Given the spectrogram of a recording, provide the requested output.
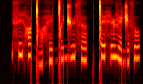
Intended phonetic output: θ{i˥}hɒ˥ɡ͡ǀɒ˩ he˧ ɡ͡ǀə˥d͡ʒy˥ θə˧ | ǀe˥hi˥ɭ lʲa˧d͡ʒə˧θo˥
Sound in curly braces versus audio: correct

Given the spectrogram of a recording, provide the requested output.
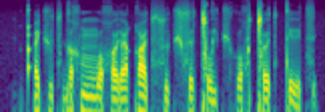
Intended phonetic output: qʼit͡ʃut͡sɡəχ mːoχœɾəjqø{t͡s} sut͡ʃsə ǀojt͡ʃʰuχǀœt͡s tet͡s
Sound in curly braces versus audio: correct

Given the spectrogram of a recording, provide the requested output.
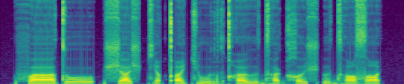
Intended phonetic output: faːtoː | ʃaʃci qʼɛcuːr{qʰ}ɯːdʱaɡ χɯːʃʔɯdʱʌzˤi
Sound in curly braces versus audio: correct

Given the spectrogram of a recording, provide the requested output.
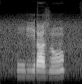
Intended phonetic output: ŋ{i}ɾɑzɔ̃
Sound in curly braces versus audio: correct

